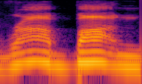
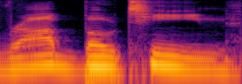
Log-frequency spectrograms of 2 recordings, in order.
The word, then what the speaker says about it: Rob Bottin: It looks like Rob Bottin, but it's like Rob Bottin is how you say his name.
